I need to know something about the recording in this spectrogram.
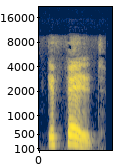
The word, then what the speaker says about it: gefällt: Gefällt. Gefällt. It's like the second syllable.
